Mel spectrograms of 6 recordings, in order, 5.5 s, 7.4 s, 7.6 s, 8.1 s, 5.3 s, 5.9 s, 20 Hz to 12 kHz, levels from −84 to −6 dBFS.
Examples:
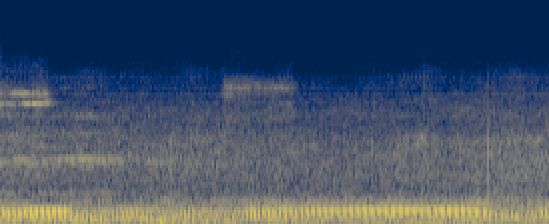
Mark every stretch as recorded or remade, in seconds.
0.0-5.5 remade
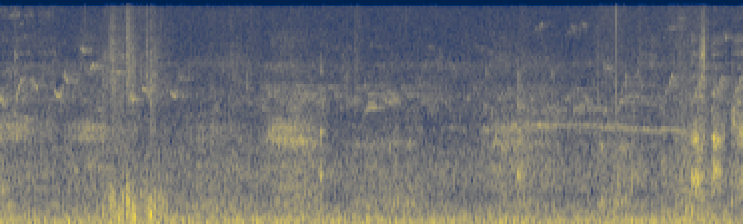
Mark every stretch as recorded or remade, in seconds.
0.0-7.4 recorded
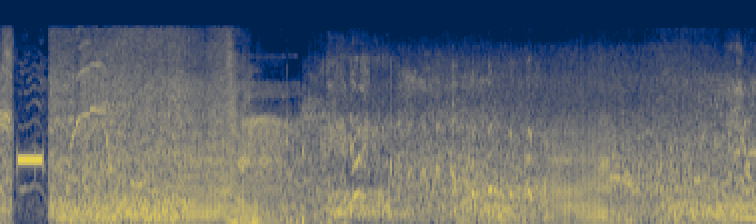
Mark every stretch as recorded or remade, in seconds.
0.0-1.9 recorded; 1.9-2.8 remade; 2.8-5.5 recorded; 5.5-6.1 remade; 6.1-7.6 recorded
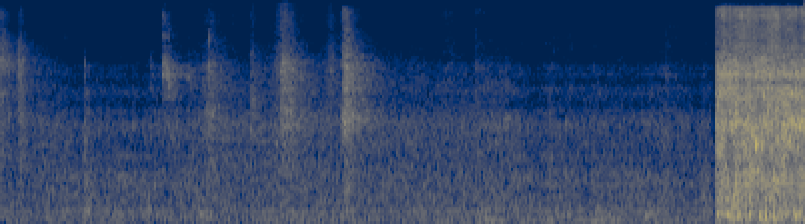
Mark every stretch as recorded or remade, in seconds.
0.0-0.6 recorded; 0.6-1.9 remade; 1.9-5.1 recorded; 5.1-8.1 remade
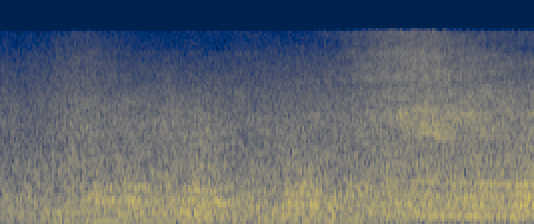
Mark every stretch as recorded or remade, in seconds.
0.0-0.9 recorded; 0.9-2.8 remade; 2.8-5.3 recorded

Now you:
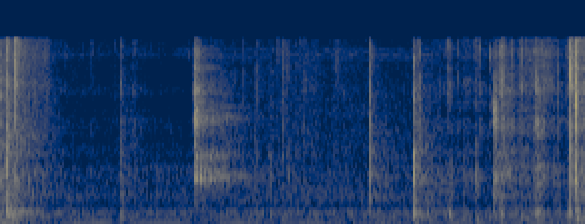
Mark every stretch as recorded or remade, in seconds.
0.0-0.6 recorded; 0.6-2.2 remade; 2.2-4.4 recorded; 4.4-5.9 remade

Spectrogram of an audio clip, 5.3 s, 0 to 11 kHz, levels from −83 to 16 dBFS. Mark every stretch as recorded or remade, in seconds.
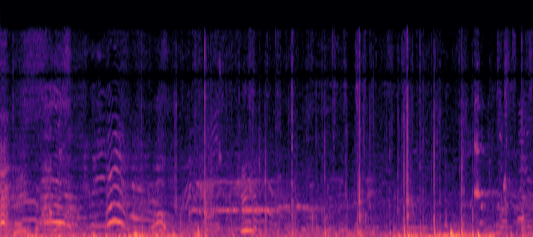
0.0-1.8 remade; 1.8-5.3 recorded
